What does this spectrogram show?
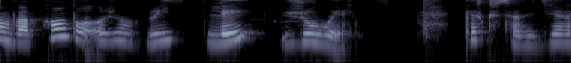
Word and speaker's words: jouets: Le S à la fin, on ne le prononce jamais.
